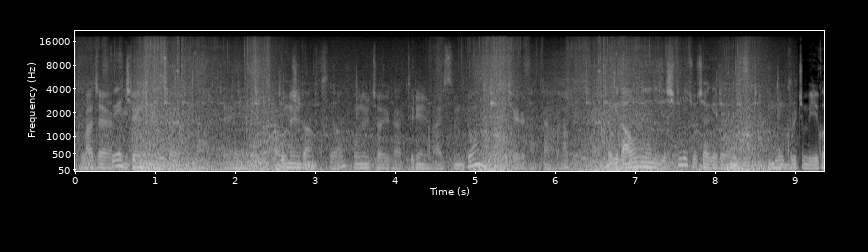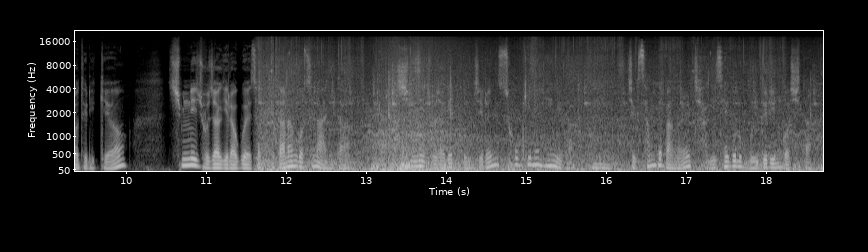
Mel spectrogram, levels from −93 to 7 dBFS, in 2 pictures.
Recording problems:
wind noise on the microphone; heavy; until 9 s and from 12 s on; 1 dB below the speech

